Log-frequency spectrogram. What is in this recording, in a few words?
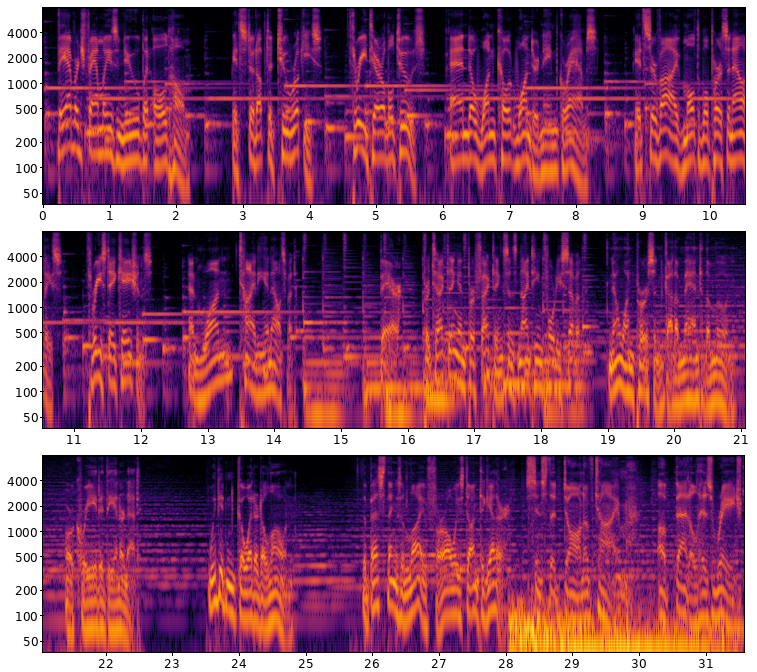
Commercial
